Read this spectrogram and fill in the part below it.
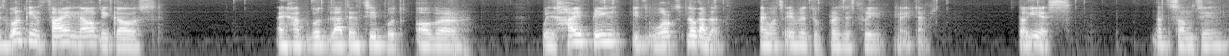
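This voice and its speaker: On a very clean recording with a silent background, a man with a fairly high, somewhat breathy voice speaks at a moderate pace, pausing long and often. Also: fairly even intonation. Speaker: game developer. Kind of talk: casual commentary while coding and testing.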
